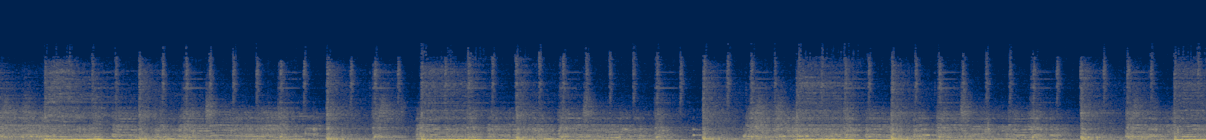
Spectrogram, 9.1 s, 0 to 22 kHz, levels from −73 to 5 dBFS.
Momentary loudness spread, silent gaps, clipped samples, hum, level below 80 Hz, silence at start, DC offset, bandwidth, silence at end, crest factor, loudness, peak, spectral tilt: 11 LU; none; under 0.1%; none; -18 dBFS; 0 s; 2%; 13 kHz; 0 s; 16 dB; -21 LUFS; -2 dBFS; -6 dB/octave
